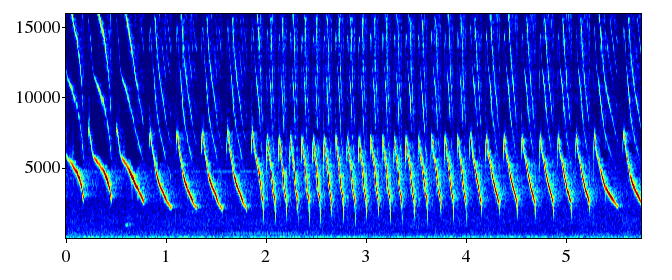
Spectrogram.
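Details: Loud, clear Russian canary song: a handful of spaced falling whistles, then a long accelerating trill of sharp downslurred notes repeated about six per second, all crisp over a quiet background.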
